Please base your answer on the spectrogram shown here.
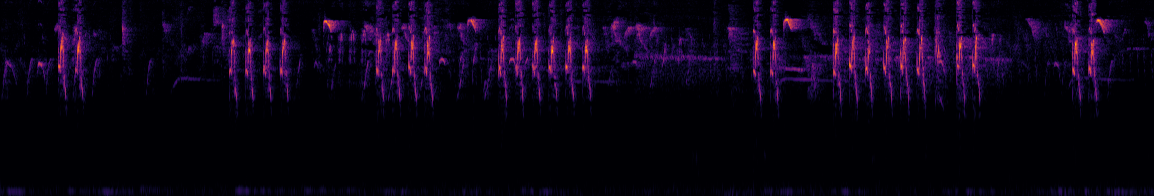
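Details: Bar-winged prinia (ciblek) singing steadily: repeated rattling bursts of bright, high, evenly spaced chirps, each burst several notes long, recurring every couple of seconds over a faint low hum.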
